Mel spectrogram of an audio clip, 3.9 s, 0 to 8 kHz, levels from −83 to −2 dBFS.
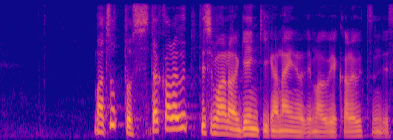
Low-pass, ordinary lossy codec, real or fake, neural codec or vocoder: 7.2 kHz; none; real; none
